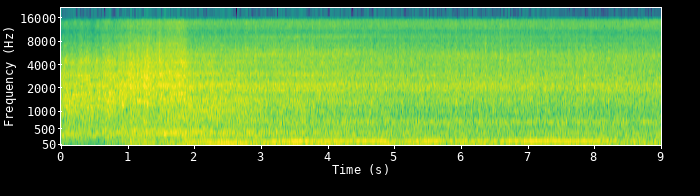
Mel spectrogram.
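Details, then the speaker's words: Revived junkyard Ford Thunderbird V8 with a bad accelerator pump: an even, steady idle with a smooth hum and no knock, much quieter now that the crankshaft no longer hits the oil. "That's quiet. You know how much it It's amazing how much quieter it is without the crankshaft hitting the oil."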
